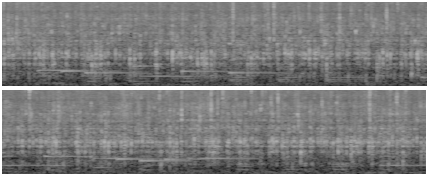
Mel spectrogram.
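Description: Karaage chicken deep-frying in a pot of hot oil, a steady crackling sizzle, under background music with a simple melody of short notes.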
